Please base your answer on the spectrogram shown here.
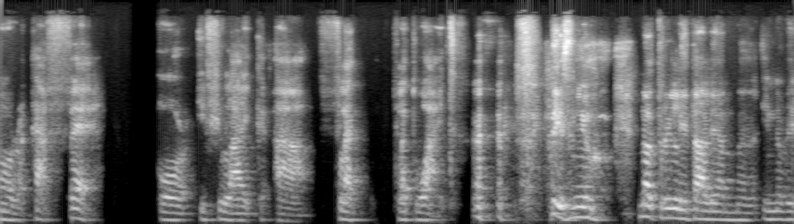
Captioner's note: laughs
